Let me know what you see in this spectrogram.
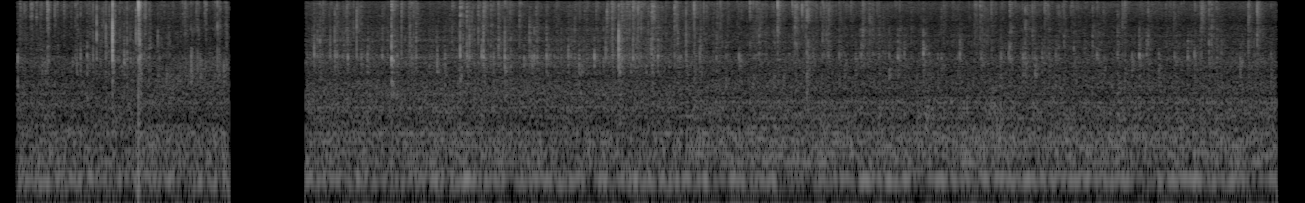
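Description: Stuffed beef intestines (mumbar) frying in hot oil: a steady crackling sizzle with frequent small pops. It drops out briefly about two seconds in.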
